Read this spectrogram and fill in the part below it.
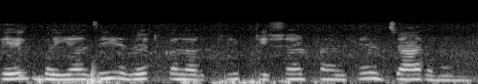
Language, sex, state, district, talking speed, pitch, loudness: Hindi, female, Uttar Pradesh, Lucknow, 165 wpm, 230 Hz, -15 LUFS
